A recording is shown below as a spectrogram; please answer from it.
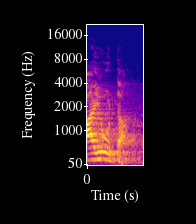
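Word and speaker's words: iota: इसको डिनोट किससे करते हैं, मतलब i से डिनोट करते हैं, और प्रोनाउंसिएशन में क्या बोलते हैं इसको, आयोटा।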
